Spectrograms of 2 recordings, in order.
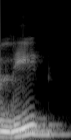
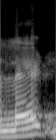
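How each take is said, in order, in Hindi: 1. स्वर लंबा है, 'seed' की तरह। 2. स्वर छोटा है, 'bed' की तरह। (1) "ये वर्ब है" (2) "ये नाउन है"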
